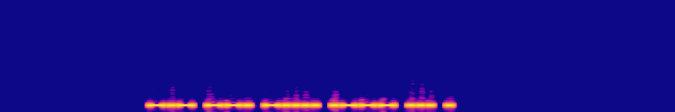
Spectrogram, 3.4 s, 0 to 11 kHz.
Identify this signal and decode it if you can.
Morse code, heard as a keyed tone, about 53 wpm, 700 Hz. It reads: KG6JSE
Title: USA Call Signs - 6 Characters - 50wpm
